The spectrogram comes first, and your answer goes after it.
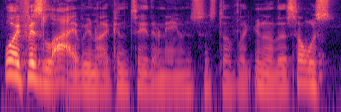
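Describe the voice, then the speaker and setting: A podcast co-host talks loosely and casually in a brisk, low, creaky voice with a darkish tone. He rambles with many restarts and fillers and swears freely.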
